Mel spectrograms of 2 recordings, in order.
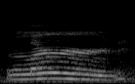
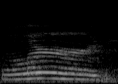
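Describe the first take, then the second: First: "Learn" drawn out slowly with a rising end; stretched learn. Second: "Learn" drawn out slowly with a falling end; stretched again. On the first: Teacher stretching a word for the class, slow and rising. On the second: Teacher retries the stretched word for students, slow and falling. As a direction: stretch "Learn" once more and let it fall. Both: Shown as a demonstration. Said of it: "Let's try that again".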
